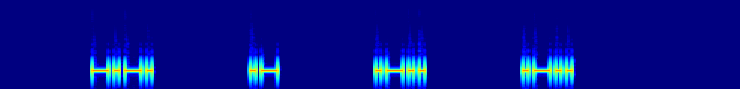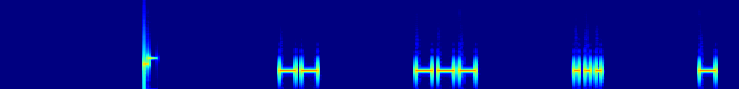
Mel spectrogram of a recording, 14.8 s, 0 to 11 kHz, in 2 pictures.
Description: Morse code, heard as a keyed tone, about 22 wpm, spaced as for 8 wpm, 700 Hz. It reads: CALL MOST
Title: 6x Character Spacing - Top 100 Words - 22wpm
